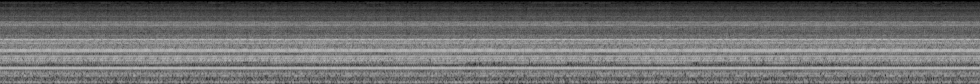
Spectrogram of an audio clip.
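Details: Washing machine drum spinning with a steady high-pitched droning hum and little low rumble, holding constant, typical of a worn drum bearing.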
